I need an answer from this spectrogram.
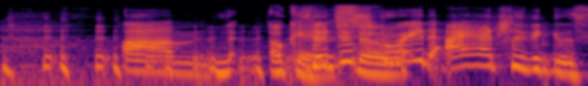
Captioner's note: laughs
